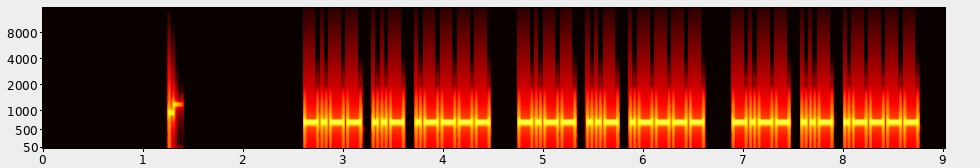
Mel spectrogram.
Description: Morse code, heard as a keyed tone, about 28 wpm, 700 Hz. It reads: YU1 YU1 YU1
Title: Callsign Prefixes for Top 25 DXCC - Repeated 3x - 28wpm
